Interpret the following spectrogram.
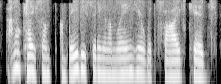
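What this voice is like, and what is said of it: Whispering, quiet voice. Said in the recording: “that's why I'm whispering. ... I can't really talk too long or loud”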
